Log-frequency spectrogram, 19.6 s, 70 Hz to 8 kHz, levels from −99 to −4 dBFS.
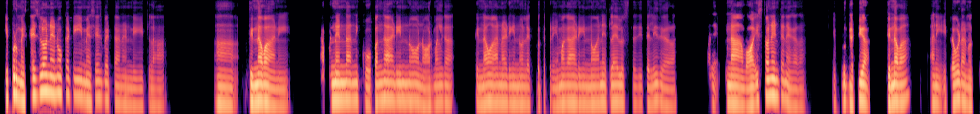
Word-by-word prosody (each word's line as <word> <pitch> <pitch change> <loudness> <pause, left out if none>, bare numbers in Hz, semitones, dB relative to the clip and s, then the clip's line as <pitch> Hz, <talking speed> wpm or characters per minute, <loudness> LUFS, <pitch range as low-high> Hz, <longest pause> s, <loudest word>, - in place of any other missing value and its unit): ఇప్పుడు 160 +3 +6
మెసేజ్‌లో 155 +8 +3
నేనొకటి 160 -2 +1 0.2
మెసేజ్ 135 +3 -3
పెట్టానండి 110 -4 -7
ఇట్లా. 100 +1 -12 1.3
ఆ! - - +1 0.6
తిన్నావా 120 0 +7
అని. 100 -1 -5 0.8
అప్పుడు 125 - -5
నేను 130 0 +6
దాన్ని 130 0 +1
కోపంగా 125 +5 -1
అడిగిననో, 125 0 -1 0.2
నార్మల్‌గా 115 +3 -5 0.5
తిన్నావా 115 +2 -1
అని 115 0 -2
అడిగిననో 110 0 -3
లేకపోతే 105 -3 -11
ప్రేమగా 115 +3 -3
అడిగినో 110 0 -4
అని 115 +1 -1
ఎట్లా 120 - -4
తెలుస్తది? 115 -1 -7
తెలీదు 120 +3 -5
గదా! 100 -1 -8 0.7
అదే - - -10 0.3
నా 115 - +6 0.2
వాయిస్‌తోని 125 +8 +3
వింటేనే 140 -5 -1
గదా! 100 -1 -10 0.7
ఇప్పుడు 125 - -4
గట్టిగా 125 +2 +5 0.4
తిన్నావా 120 +1 +5 0.6
అని 115 -1 -1
ఇట్లా 105 - -9
గూడా 130 -2 +1
అనొచ్చు. 105 -3 -7
115 Hz, 115 wpm, -22 LUFS, 110-125 Hz, 1.3 s, తిన్నావా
